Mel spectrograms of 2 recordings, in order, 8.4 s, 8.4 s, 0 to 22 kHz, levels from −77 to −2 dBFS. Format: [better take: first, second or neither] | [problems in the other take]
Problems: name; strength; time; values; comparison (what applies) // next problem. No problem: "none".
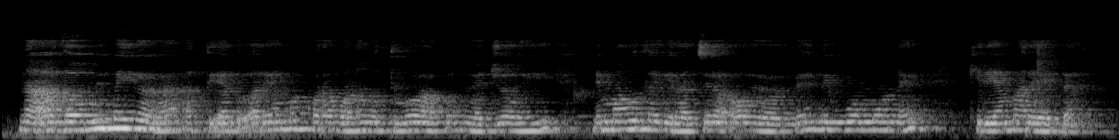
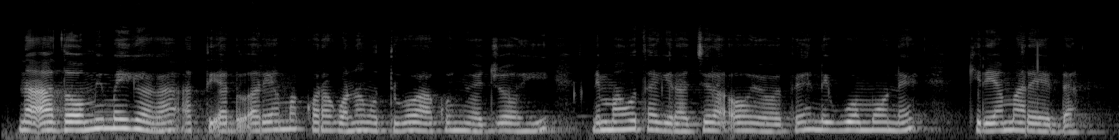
second | room echo; dies away in 0.7 s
